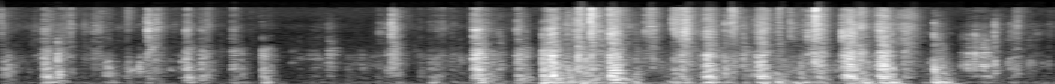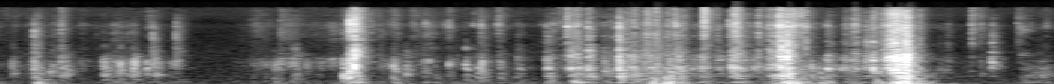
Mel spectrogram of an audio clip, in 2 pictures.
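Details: Two pet flying squirrels playing inside a paper bag make a loud run of rapid, irregular clicks, taps and scratchy patter in quick bursts.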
